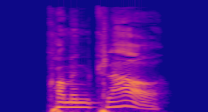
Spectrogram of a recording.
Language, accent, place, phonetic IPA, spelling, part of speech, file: German, Germany, Berlin, [ˌkɔmən ˈklaːɐ̯], kommen klar, verb, De-kommen klar.ogg
- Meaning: inflection of klarkommen: 1. first/third-person plural present 2. first/third-person plural subjunctive I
